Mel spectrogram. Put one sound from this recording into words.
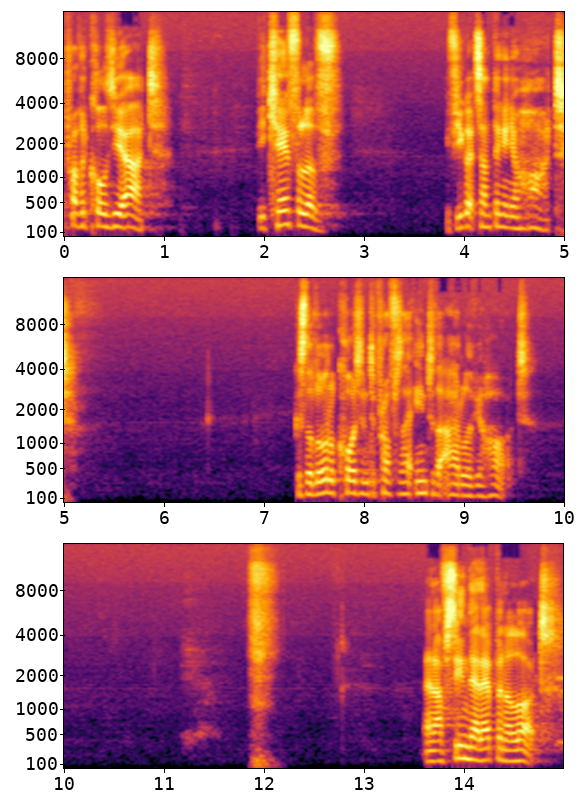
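A man speaks with animation into a microphone, heard through a loudspeaker, with pauses between phrases.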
